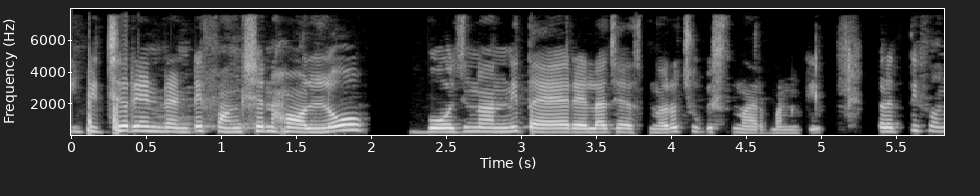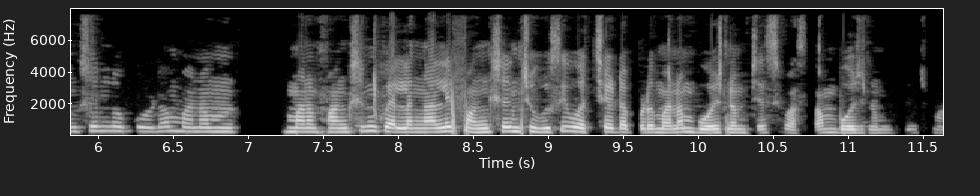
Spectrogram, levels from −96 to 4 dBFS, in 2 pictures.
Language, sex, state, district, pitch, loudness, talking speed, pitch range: Telugu, female, Andhra Pradesh, Guntur, 235 Hz, -15 LUFS, 145 wpm, 215-260 Hz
